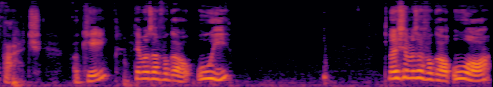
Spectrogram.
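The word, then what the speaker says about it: 의: Você pronuncia a vogal U e acrescenta o I. UI, UI, ok?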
